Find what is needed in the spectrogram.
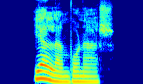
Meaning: character trait (a distinguishing feature of a person)
- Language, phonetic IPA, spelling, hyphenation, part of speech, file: Hungarian, [ˈjɛlːɛɱvonaːʃ], jellemvonás, jel‧lem‧vo‧nás, noun, Hu-jellemvonás.ogg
